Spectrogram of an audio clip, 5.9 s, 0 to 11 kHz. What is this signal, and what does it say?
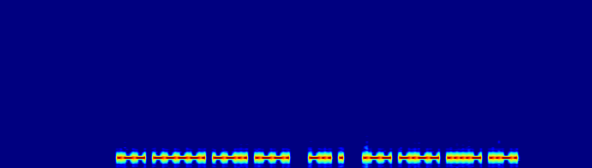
Morse code, heard as a keyed tone, about 40 wpm, 700 Hz. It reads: W9ZP DE WY4F
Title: USA Callsign DE Callsign - 4 Characters - 40wpm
